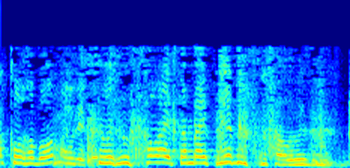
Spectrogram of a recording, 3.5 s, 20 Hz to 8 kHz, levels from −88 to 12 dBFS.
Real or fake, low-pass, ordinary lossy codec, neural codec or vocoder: fake; 7.2 kHz; MP3, 24 kbps; codec, 16 kHz, 1.1 kbps, Voila-Tokenizer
